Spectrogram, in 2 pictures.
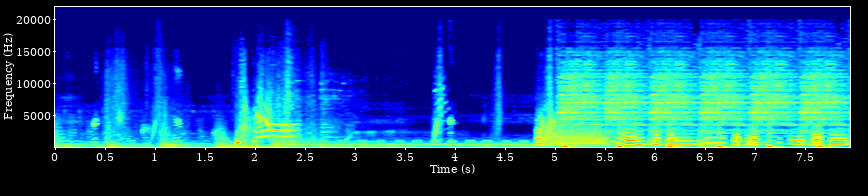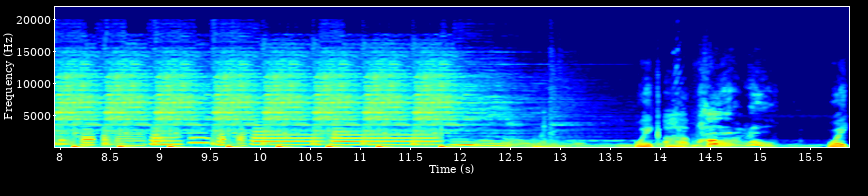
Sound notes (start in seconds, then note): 1.9 screams; 3.4 crash; 4.8 trumpet and drum sounds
